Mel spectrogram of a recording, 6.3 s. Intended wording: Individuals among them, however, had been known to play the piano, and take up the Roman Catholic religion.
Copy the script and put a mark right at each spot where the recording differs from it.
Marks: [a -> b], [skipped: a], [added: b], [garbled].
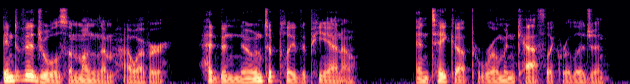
Individuals among them, however, had been known to play the piano, and take up [skipped: the] Roman Catholic religion.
